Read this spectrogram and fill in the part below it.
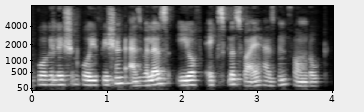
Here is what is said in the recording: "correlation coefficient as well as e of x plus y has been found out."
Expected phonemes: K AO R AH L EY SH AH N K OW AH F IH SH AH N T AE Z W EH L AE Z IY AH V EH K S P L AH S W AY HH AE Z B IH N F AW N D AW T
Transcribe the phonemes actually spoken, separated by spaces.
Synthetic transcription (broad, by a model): K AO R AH L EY SH AH N K OW AH F IH SH AH N T AE Z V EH L AE Z IY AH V EH K S P L AH S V AY HH AE Z B IH N F AW N D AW T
